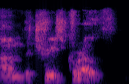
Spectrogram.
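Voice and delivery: plain reading voice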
